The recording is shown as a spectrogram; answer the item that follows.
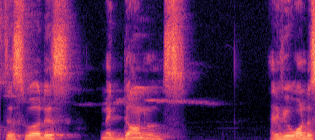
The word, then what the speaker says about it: McDonald's: it is mcdonald's many of us might wrongly pronounce it as mcdonald's the right way to pronounce this word is mcdonald's and if you want to sound more american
